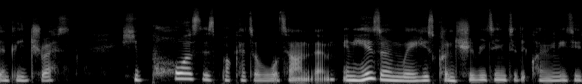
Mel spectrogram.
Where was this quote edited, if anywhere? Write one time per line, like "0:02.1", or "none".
0:03.4

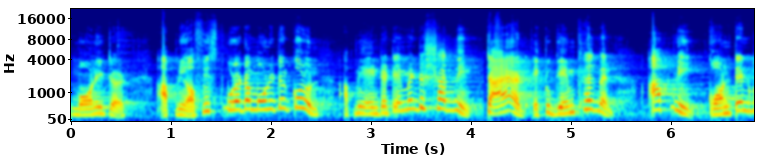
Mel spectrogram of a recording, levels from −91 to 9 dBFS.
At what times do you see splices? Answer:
0:04.0

